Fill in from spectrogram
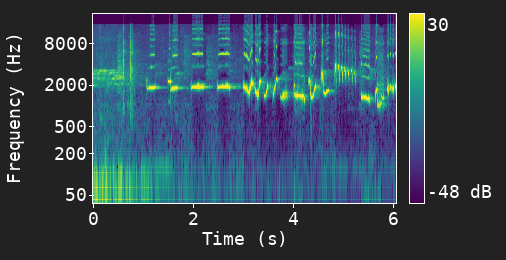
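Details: White-rumped shama, a bird trained to sing many voices, opening with steady repeated whistles on one pitch, then breaking into rapid varied slurred phrases and fluty notes; a brief low thump at the start.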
